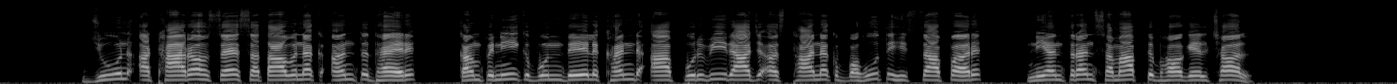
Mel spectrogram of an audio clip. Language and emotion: Maithili, neutral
